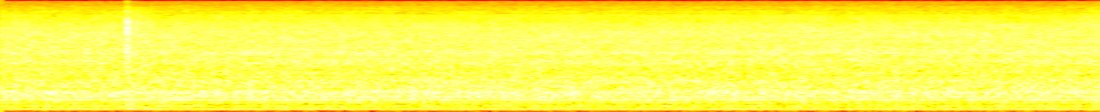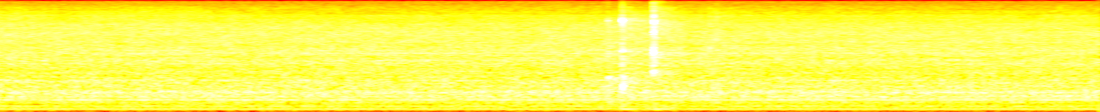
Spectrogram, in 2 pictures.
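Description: A steady low mechanical hum with a faint hiss, like a fan or appliance running, broken by a small click just after the start and another about three quarters of the way through.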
